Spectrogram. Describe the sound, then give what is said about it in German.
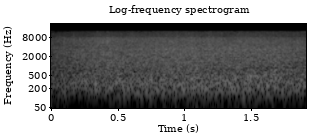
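Huge waves breaking at dawn on the beaches of Sumba: heavy surf roars in a steady, dense wash of hissing noise, the waves rumbling continuously without a clear break or pause. No voices are heard. “Im Morgengrauen brannten riesige Wellen an die Strände Sumbas.”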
